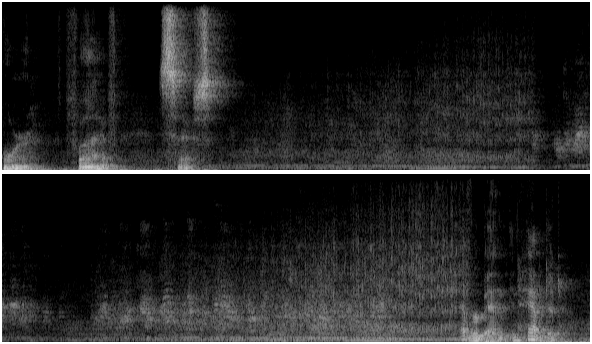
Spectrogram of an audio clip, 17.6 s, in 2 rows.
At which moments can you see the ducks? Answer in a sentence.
The ducks can be heard from 8.0 to 14.7 s.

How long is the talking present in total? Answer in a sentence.
You can hear the talking for 5 seconds altogether.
